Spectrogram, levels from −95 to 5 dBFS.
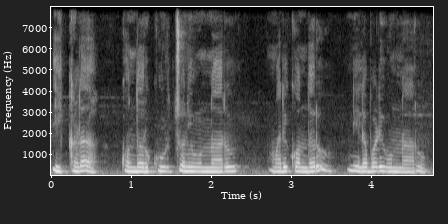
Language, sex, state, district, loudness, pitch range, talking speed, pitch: Telugu, male, Telangana, Hyderabad, -13 LUFS, 195-210 Hz, 90 wpm, 200 Hz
